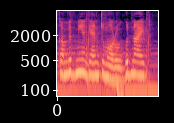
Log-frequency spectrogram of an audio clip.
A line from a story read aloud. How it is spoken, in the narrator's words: Peter called out after her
